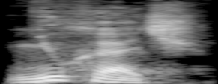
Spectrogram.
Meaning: 1. aroma tester in the perfume industry (working by smelling perfume samples) 2. person who sniffs (e.g. tobaccos, drugs, etc.)
- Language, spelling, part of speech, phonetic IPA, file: Russian, нюхач, noun, [nʲʊˈxat͡ɕ], Ru-нюхач.ogg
